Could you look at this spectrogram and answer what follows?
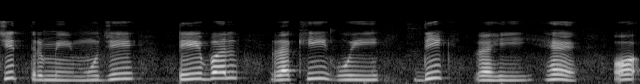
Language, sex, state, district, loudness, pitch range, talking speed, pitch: Hindi, female, Madhya Pradesh, Katni, -19 LUFS, 205-265 Hz, 95 wpm, 225 Hz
